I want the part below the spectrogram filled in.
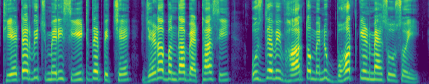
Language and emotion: Punjabi, disgusted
